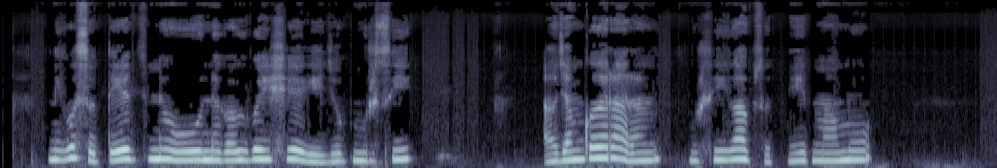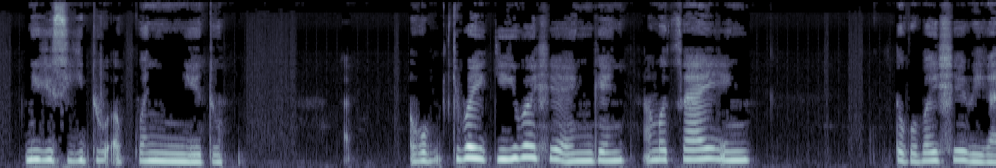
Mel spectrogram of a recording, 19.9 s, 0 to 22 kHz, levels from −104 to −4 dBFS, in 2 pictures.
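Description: Wi-Fi interference runs through the whole speech clip. A nearby radio's beacon, every 102.4 ms, is rectified by the circuit. It makes faint, steady ticking, well below the voice.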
